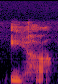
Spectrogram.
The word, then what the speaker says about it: ihr: इहा. Pronounce with Iha.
